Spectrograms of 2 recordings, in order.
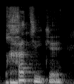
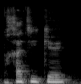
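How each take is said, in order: First: One syllable gets a strong English-like stress. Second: The syllables are evenly weighted. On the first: The speaker calls it wrong. "he borrows that from practice in English" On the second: The speaker calls it right. "it needs to be much more leveled out"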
